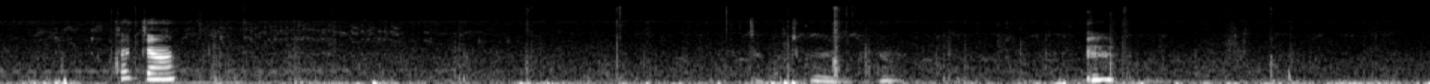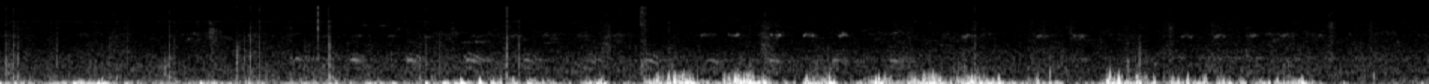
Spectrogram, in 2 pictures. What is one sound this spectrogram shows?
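Footsteps scuff slowly along pavement outdoors.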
